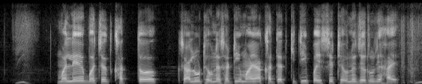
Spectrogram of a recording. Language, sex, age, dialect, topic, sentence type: Marathi, male, 18-24, Varhadi, banking, question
